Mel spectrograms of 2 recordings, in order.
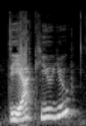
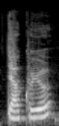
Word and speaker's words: дякую: But my understanding to say thank you is it "дякую"? – Дякую. – Дякую. – Yes.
